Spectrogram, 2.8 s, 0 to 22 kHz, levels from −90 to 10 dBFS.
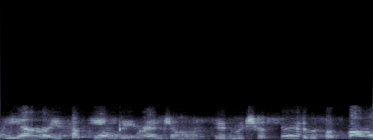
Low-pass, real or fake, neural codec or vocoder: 5.4 kHz; fake; codec, 44.1 kHz, 2.6 kbps, SNAC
